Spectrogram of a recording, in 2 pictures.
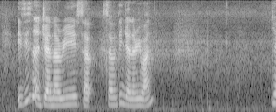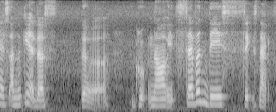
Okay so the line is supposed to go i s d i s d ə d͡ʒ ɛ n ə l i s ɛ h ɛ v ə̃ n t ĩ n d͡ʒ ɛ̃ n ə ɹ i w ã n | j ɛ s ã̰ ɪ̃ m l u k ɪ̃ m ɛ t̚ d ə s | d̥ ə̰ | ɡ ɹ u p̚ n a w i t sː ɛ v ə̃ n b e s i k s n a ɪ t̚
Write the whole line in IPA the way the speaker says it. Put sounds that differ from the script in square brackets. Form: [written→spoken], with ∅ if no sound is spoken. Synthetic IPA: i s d i s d ə d͡ʒ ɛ n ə [l→ɹ] i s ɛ [h→s] ɛ v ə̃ n t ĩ n d͡ʒ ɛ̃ n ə ɹ i w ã n | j ɛ s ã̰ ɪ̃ m l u k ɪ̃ [m→ŋ] ɛ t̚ d ə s | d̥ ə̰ | ɡ ɹ u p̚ n a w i t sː ɛ v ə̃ n [b→d] e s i k s n a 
